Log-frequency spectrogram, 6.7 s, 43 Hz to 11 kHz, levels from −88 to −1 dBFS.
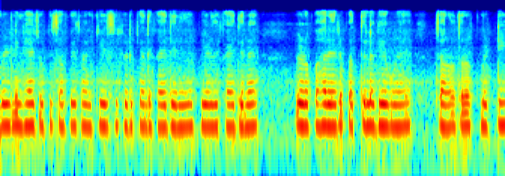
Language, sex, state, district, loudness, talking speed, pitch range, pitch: Hindi, female, Uttarakhand, Uttarkashi, -17 LUFS, 260 wpm, 205-210 Hz, 205 Hz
